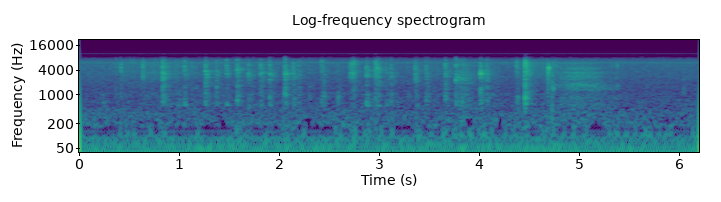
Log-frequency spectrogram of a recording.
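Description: Typing on a computer keyboard: a run of irregularly spaced keystroke clicks, over a steady low hum.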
